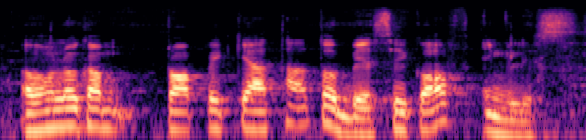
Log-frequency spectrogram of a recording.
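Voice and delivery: ordinary talk, nothing marked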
